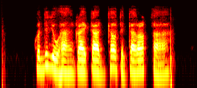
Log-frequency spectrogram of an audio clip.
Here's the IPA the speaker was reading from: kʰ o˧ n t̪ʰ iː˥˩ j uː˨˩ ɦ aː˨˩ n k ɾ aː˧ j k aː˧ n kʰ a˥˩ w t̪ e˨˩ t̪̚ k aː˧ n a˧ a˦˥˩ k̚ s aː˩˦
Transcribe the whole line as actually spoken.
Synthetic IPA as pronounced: kʰ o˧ n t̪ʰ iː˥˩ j uː˨˩ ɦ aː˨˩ ŋ k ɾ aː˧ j k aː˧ n kʰ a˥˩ w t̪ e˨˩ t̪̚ k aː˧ n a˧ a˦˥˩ k̚ s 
